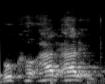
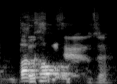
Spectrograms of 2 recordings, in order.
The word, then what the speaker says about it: Budenholzer: And a lot of times, and I can't pronounce the Milwaukee's coach. Is it Buchholz? Budenholzer.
